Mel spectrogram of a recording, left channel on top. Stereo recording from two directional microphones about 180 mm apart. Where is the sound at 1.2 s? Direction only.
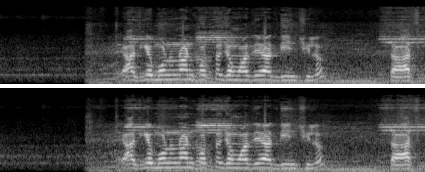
Centre (ahead or behind).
